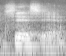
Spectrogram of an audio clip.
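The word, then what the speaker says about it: 谢谢: You said it wrong. You both said it wrong. I said it wrong. Say it again. 谢谢. 谢谢. Wow, very standard.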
